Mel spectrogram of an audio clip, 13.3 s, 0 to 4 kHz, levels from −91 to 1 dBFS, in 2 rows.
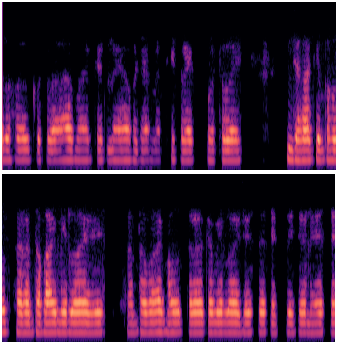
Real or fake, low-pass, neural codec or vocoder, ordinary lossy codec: real; 3.6 kHz; none; none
